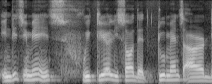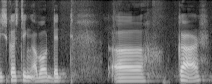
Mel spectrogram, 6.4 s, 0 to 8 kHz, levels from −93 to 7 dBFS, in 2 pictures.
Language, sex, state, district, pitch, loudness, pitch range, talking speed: English, male, Sikkim, Gangtok, 145 Hz, -16 LUFS, 130-160 Hz, 140 wpm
